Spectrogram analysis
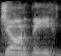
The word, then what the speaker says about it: Jordi: Well, No, it's actually called Jordi, but yeah, it's a Catalan name, so it's quite difficult.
